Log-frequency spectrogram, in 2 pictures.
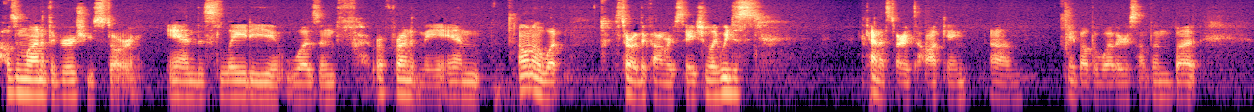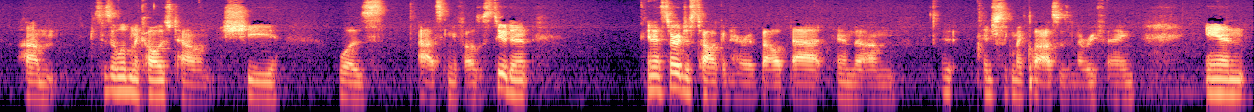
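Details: Stuttering in an adult man.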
